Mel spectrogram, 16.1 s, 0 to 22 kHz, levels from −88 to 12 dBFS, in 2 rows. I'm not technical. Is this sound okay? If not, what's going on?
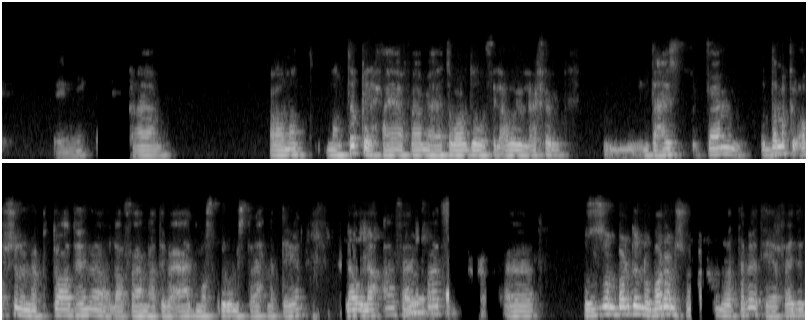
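No. Two problems can be heard in this speech.

Echo leak: a delayed second copy of the voice, trailing about 0.42 s behind, is faint from 0.0 to 0.98 s, briefly at 10.18–10.22 s, and nearly as loud as the voice from 11.4 to 13.04 s. The likely cause is a loudspeaker on the other end being picked up by its microphone. What sets it apart is that something extra is added.

Speech suppressed in double talk: here the voice itself is taken away instead, dipping or dropping out at 1.25–1.34 s, at 11.46–12.91 s, and from 14.91 s to the end. This likely happens because the echo-cancelling system, faced with both sides talking at once, turns down everything.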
